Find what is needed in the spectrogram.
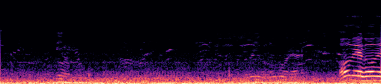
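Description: Steady low rumble of a moving car's road and engine noise heard inside the cabin. Voices talk over it now and then, loudest near the end.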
